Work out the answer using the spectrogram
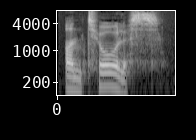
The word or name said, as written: an t-eolas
